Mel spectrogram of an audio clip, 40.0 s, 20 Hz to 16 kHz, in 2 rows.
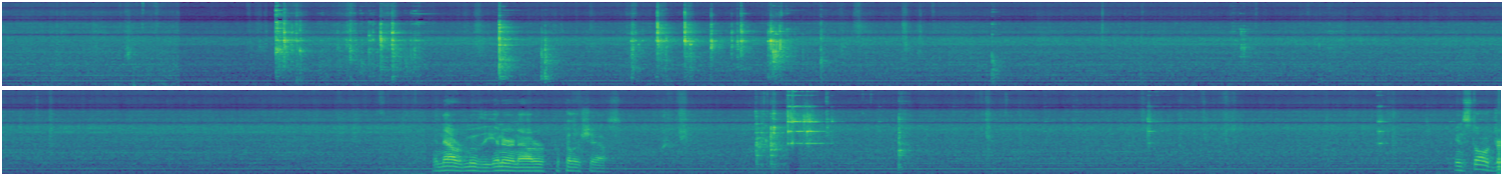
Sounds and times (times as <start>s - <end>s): Speech: 25.8s - 28.3s, 39.4s - 39.9s.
